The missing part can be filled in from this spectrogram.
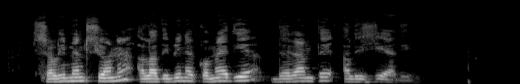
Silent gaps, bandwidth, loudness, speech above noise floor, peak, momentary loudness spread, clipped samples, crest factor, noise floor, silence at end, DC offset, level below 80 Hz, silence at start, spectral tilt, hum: none; 11 kHz; -23 LUFS; 50 dB; -6 dBFS; 10 LU; under 0.1%; 18 dB; -73 dBFS; 1.1 s; under 0.1%; -74 dBFS; 0.35 s; -6.5 dB/octave; none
